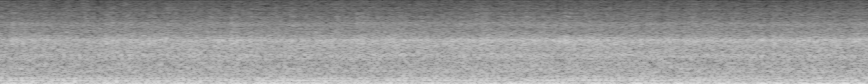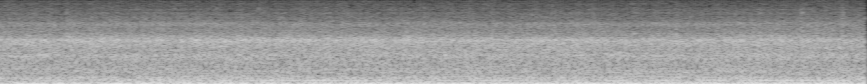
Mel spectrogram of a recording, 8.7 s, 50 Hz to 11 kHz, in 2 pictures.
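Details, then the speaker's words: 1982 Chevrolet C10 Silverado 6.2 L diesel pickup recorded from the rear: steady low diesel clatter at idle, even and unbroken with no misses or knocks; normal idle. "Slip around to the back so you can hear this run. Gotta love that sound."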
